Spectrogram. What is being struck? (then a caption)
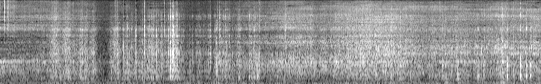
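Wooden box lid. Short fingernails scratch the lid of a hollow white wooden box with pearl-bead trim. The result is a soft, dry, steady scraping texture with a few brief, sharper scratches toward the end.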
